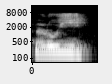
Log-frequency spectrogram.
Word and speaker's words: Louis: ângulo de Lui né Escreve Louis Mas normalmente pronuncia Lui então o ângulo external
